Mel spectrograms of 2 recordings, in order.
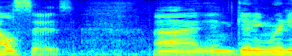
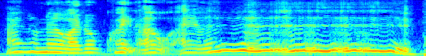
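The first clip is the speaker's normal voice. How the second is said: very high, dithering mock-meek voice; 11 semitones higher than usual. Mimicking someone unsure making a suggestion, meek. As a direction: squeak out helpless hedging, stretching the last sound. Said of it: "make little meek suggestions".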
